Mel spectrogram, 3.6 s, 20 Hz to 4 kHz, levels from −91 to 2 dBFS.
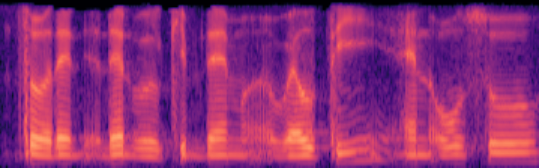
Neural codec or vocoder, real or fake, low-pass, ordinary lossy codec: none; real; 3.6 kHz; MP3, 32 kbps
